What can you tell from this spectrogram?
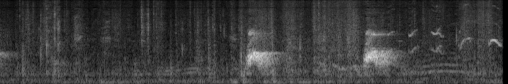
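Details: Sibling Jack Russell terrier puppies: after a quiet start, two sharp, high yips about a second apart, then soft squeaky whimpers trailing off.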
